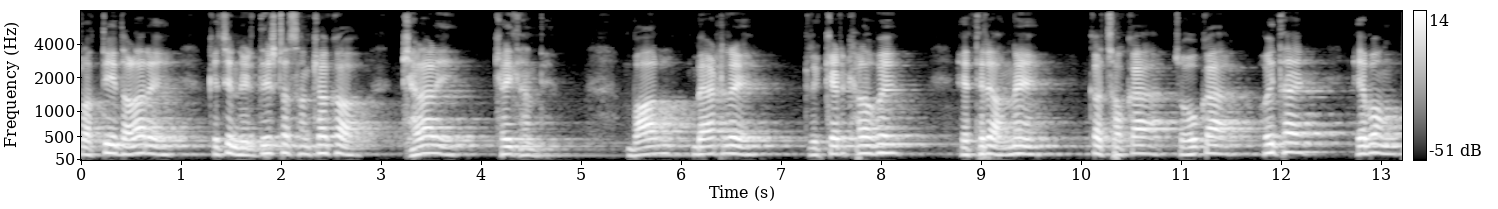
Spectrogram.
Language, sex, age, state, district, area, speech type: Odia, male, 30-45, Odisha, Dhenkanal, rural, spontaneous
